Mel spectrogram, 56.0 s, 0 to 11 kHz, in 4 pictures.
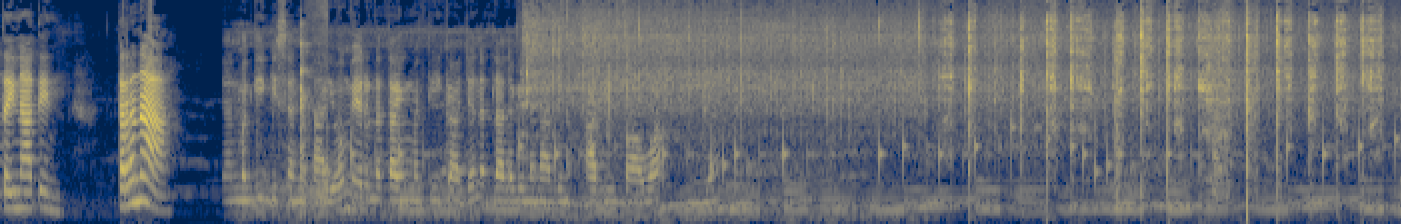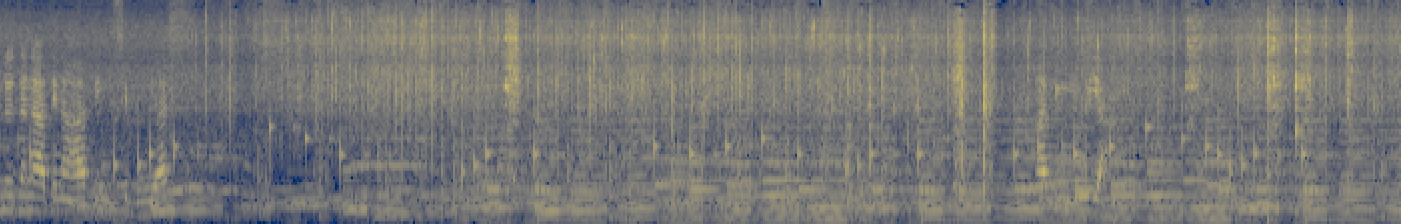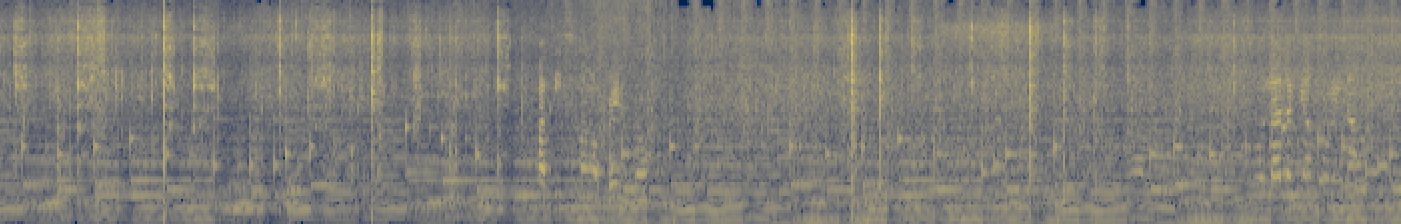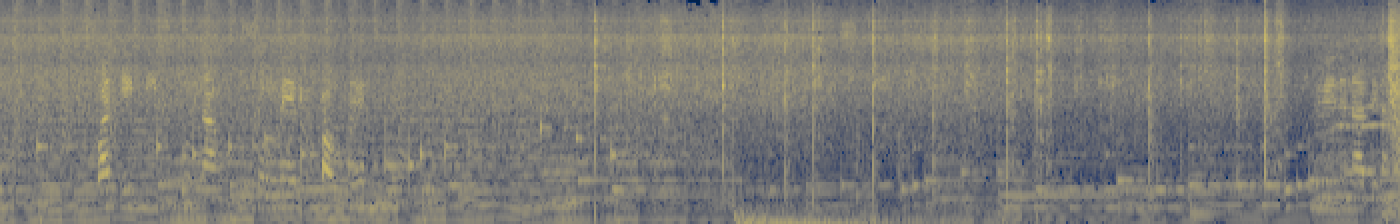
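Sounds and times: sizzling in hot oil: 5.0s - 56.0s
spatula stirring and scraping: 9.2s - 14.0s, 18.6s - 24.4s, 25.0s - 33.3s, 36.3s - 39.6s, 47.8s - 56.0s
spatula clinking on pan: 9.4s - 13.8s.

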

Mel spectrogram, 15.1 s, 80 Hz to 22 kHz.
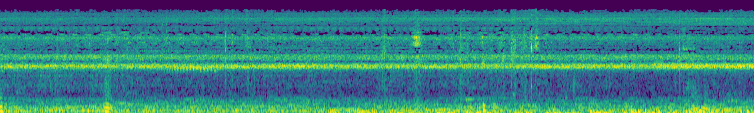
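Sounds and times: insects and frogs chorus: 0.0s - 15.0s
low rumbling thumps: 11.0s - 13.6s.

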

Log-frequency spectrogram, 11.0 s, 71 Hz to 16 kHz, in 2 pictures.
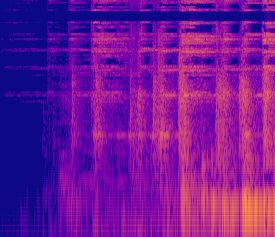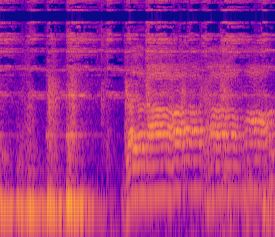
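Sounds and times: hand cymbals struck in a beat: 1.0s - 11.0s.

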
